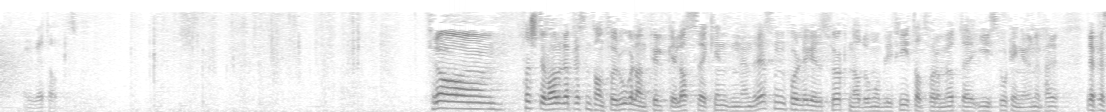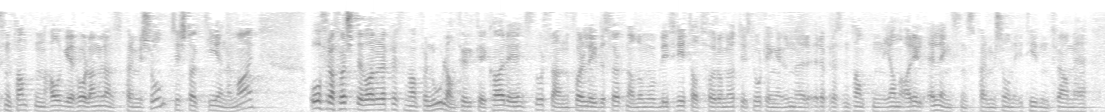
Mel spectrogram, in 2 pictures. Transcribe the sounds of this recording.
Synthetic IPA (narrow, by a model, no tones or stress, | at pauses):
ʋɪʋet̪ɑ̰t̪ | fɾɑː | fœʂʈəʋɑːɾəɾɛpɾəsn̩t̪ʰɑnt̪fɔɾuːɡɑlɑnfʏlkəlɑsəkʰɪnd̪n̩ɛnd̪ɾeːsn̩foːɾəlɪɡəd̪ɛːsøːknɑd̪ʊmɔbliːfɾiːt̪ʰɑt̪fɔɾoːmøːt̪əɪst̪uːʈɪŋːəʉnːəpʰ | ɾɛpɾəsnt̪ʰɑnt̪nɦɑlɡəɾɦoːlɑŋlɑnspʰæɾmɪʂuːnt̪ʰɪʂɖɑːɡt̪ʰiːənəmɑɪ | ʔɔfɾɑːfœʂʈəʋɑːɾɾɛpɾəsn̩t̪ʰɑnt̪fɔɳuːɭɑnfʏlkəkʰɑːɾɪst̪uːʂlɑnfoːɾəlɛɡəd̪ɛsøːknɑd̪əʊmɔbliːfɾiːt̪ʰɑt̪ːfɔɾɔmøːt̪əɪst̪uːʈɪŋːəʉnːəɾɾɛpɾəsnt̪ʰɑnt̪n̩jɑnɑːɾɪlɛlɪŋsn̩spʰæɾmɪʂuːnɪt̪ʰiːd̪nfɾɑmɛː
